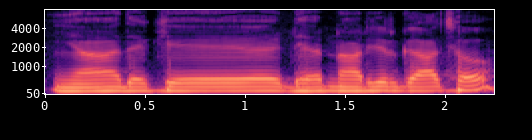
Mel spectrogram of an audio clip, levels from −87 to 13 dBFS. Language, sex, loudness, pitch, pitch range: Angika, male, -11 LUFS, 140 Hz, 135-140 Hz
